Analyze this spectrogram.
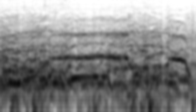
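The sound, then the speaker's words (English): A loud, chaotic crowd of protesters yelling and screaming over rumbling commotion in Rhode Island as an employee of a detention facility that works with ICE drives his truck into them, with overlapping shrill cries throughout, continuous. “That's led to clashes like this one in Rhode Island, where an employee at a detention facility that works with ICE drove his truck into a crowd of protesters last month.”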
